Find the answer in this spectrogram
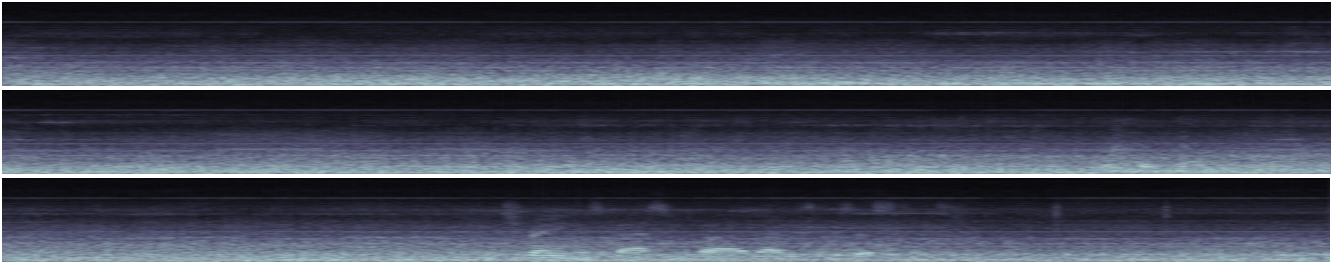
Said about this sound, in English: A train is passing by.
